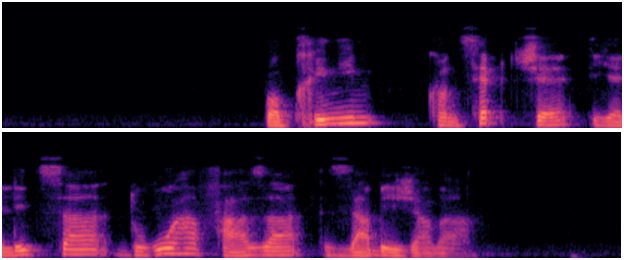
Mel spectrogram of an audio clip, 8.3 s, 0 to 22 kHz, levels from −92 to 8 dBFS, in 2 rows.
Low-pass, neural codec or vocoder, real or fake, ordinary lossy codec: 7.2 kHz; none; real; Opus, 32 kbps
